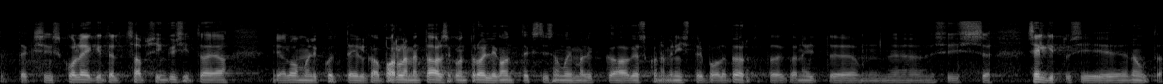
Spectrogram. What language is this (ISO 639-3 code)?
est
